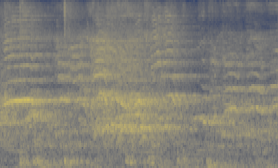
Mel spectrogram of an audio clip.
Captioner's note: yelling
